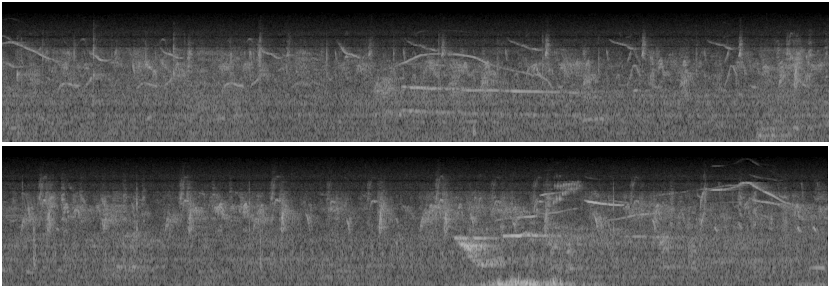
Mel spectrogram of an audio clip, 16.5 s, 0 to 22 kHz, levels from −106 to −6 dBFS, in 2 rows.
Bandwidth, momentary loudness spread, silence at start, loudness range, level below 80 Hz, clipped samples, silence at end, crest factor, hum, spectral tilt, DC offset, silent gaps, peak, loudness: 16 kHz; 9 LU; 0 s; 5 LU; -58 dBFS; under 0.1%; 0 s; 20 dB; none; -2 dB/octave; under 0.1%; none; -26 dBFS; -44 LUFS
